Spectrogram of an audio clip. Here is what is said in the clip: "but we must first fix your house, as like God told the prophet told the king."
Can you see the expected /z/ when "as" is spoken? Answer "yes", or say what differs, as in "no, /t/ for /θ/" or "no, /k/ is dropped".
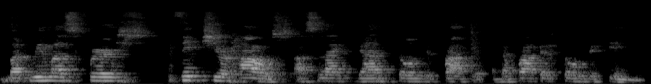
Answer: no, /s/ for /z/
